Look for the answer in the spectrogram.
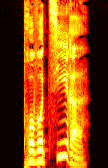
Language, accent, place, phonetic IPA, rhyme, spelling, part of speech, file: German, Germany, Berlin, [pʁovoˈt͡siːʁə], -iːʁə, provoziere, verb, De-provoziere.ogg
- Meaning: inflection of provozieren: 1. first-person singular present 2. singular imperative 3. first/third-person singular subjunctive I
